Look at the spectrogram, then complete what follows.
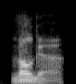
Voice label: "vulgar", British

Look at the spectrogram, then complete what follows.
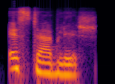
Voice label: "establish", Indian

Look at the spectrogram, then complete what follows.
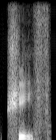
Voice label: "sheaf", American

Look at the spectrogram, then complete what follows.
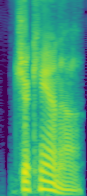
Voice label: "jacana", American

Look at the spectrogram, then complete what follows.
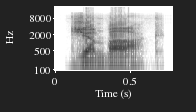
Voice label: "jumbuck", American

